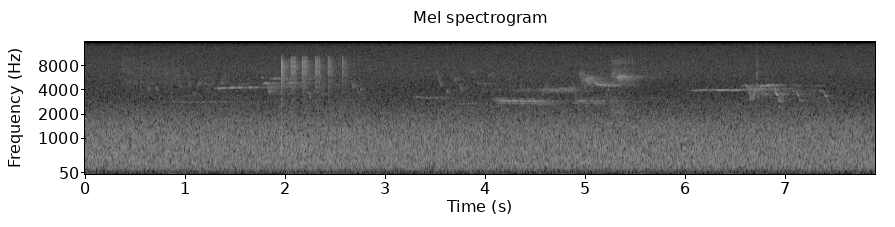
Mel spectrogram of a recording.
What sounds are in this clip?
Varied Thrush song, Hermit Thrush song, warbler song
